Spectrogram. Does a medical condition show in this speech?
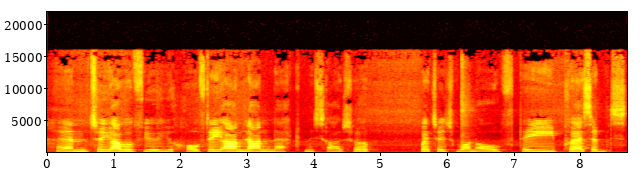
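Yes: tracheostomy and ventilator dependent; can move only head.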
